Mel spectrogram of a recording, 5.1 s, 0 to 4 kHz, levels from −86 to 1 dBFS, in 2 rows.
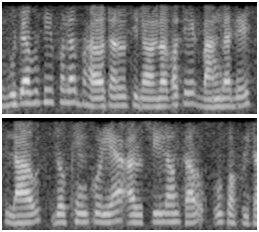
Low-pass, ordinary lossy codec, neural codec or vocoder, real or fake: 3.6 kHz; none; codec, 16 kHz in and 24 kHz out, 1.1 kbps, FireRedTTS-2 codec; fake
